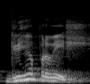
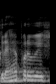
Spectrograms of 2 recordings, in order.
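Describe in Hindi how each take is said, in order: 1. पहला शब्द 'grih' बोला जाता है। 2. पहला शब्द 'grah' बोला जाता है। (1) "इसका उच्चारण क्या करेंगे? गृह" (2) "ग्रह प्रवेश नहीं बोलना"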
